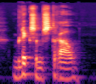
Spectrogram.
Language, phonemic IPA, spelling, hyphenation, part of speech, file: Dutch, /ˈblɪk.səmˌstraːl/, bliksemstraal, blik‧sem‧straal, noun, Nl-bliksemstraal.ogg
- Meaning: lightning bolt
